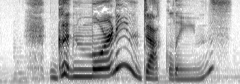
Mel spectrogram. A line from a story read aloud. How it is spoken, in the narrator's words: Inez said brightly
